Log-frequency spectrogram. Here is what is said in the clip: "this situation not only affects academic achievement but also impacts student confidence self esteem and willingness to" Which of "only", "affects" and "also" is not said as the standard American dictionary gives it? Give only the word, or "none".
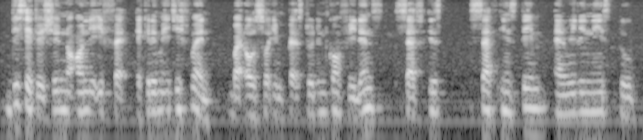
affects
